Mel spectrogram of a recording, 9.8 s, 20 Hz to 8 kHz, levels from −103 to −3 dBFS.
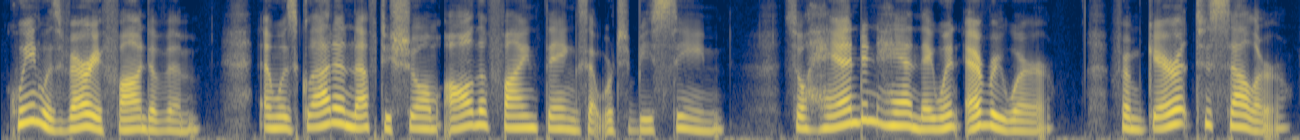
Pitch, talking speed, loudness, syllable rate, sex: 205 Hz, 210 wpm, -19 LUFS, 5.2 syllables/s, female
